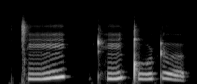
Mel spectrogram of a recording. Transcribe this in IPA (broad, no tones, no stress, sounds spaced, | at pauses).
ǀ ẽ | ʈʰ ẽ ǃ u ʈ ɵ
